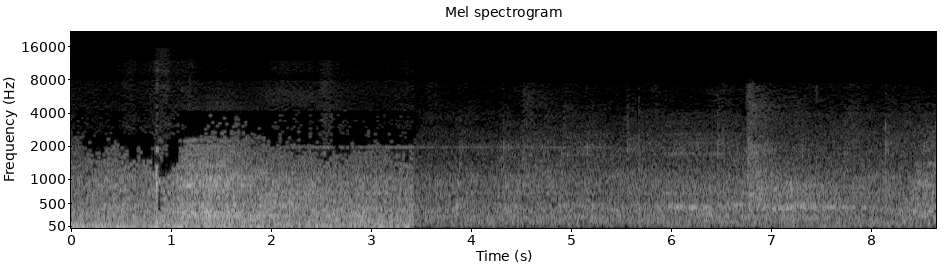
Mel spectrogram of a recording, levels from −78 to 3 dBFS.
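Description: From the start, the sound carries two overlapping sets of coding artefacts, heard together, with nothing above 15.7 kHz. This points to transcoding between lossy codecs, likely a low-rate AAC stage followed by Opus at a similar rate. The second encoder spends its limited bits reproducing the first one's artefacts, so both sets of damage stack, and the lowest bandwidth in the chain remains.

At 3.44 s the character changes abruptly, with no gap, and stays that way to the end. The top end now stops at 7.6 kHz, so the sound turns dull and boxy. The level drops by roughly 10 dB, and a faint new background noise appears far below the signal. This is an input switched to a poorer device, likely a fallback to a narrower-band microphone or a headset's call profile, with its own tone and noise.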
